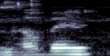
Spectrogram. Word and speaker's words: Melbourne: i were to go it's spelled melbourne but they pronounced it melvin yeah um if i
